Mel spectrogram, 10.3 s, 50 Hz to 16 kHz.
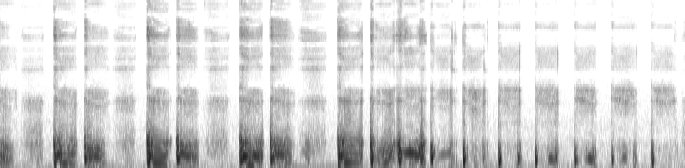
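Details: Female patient with persistent asthma attacks and migraine-cluster headache complex, coughing and vomiting: rapid, repeated harsh coughs and throat-clearing bursts in an uneven run, about 40 a minute.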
